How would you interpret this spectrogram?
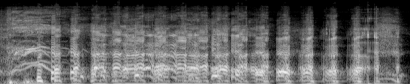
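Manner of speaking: cracking up at the punchline; loud burst of laughter. Real, not acted. Teller cracking up at brother's line, loud laugh.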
